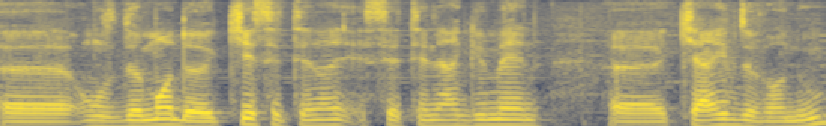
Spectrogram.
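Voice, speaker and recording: Over music in the background, a man speaks at a fairly quick pace and medium pitch with fairly even intonation. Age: 40s. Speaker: developer and startup co-founder. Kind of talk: documentary interview. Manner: hesitant, many fillers.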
